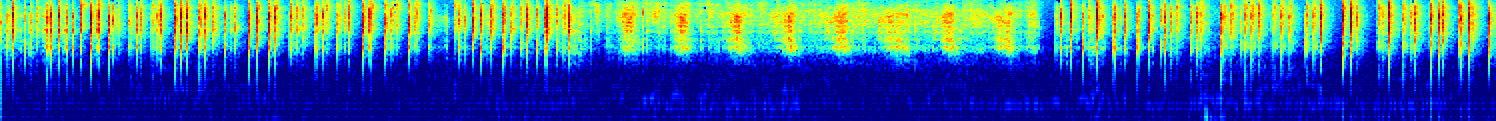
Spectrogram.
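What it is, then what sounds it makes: Glass cream jar, lid tapped and scratched with nails. Long nails tap quickly on the gold lid of a L'Oreal glass cream jar held on the palm, making dense, bright, sharp clicks. Midway the tapping gives way to softer, rhythmic scratching across the lid, then the fast tapping returns. Each click is crisp and dies away almost instantly.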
